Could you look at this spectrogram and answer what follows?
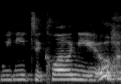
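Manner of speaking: plain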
